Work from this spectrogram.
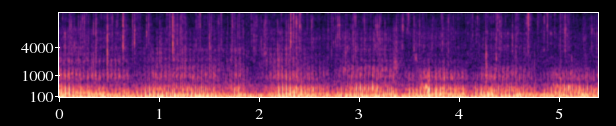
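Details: Rumbling cat purr dominates, a dense low buzz swelling with each inhale and exhale, while a fireplace crackles softly and pops intermittently nearby indoors.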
